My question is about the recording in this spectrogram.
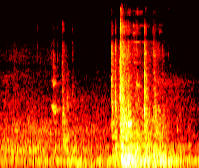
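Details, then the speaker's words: US General tool box drawer before the rivet modification. One quick, even rolling slide with a soft stop and no squeak or grinding; the drawer already slides nicely. "but that drawer does slide nice already so it can only get better than that and that's not bad"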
